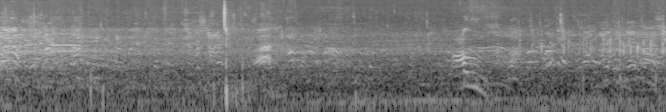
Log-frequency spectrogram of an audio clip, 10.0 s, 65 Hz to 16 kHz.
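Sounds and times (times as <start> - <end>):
distant shout: 0.0 - 2.2, 2.8 - 5.6
football being kicked: 3.3 - 3.8.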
